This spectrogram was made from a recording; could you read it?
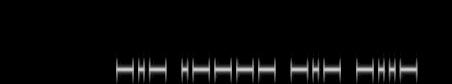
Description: Morse code, heard as a keyed tone, about 22 wpm, 700 Hz. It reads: K1KX
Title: USA Call Signs - 4 Characters - 2x Character Spacing - 22wpm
